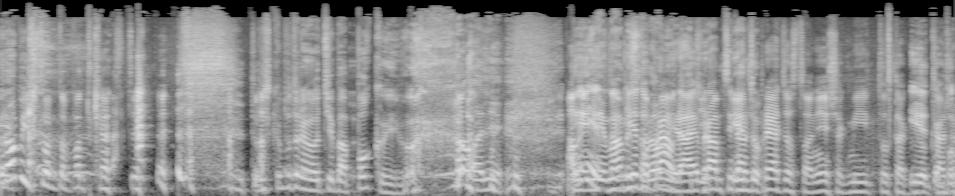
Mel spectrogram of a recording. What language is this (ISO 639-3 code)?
slk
